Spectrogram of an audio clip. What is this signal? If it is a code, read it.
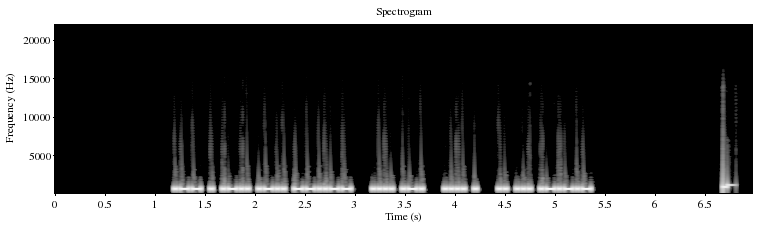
Morse code, heard as a keyed tone, about 40 wpm, 700 Hz. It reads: WELL, HR HE IS.
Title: Sentences from Top 200 Words and Abbreviations 40wpm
